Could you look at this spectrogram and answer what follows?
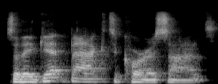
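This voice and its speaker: A man chatting through a casual plot recap as a podcast co-host, telling it in an animated way with acted-out dialogue. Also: medium pitch, unhurried.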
